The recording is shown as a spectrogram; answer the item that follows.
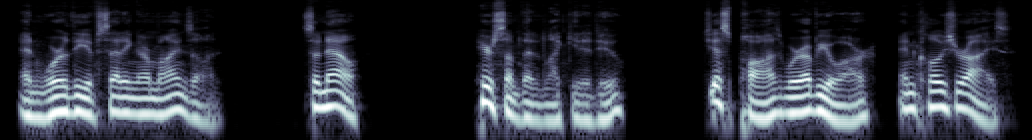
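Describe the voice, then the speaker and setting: On a very clean, silent recording with a dry, close sound and no echo, a man with a fairly low pitch talks at a fairly quick pace, his intonation lively and his pauses long and frequent. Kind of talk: guided meditation.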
